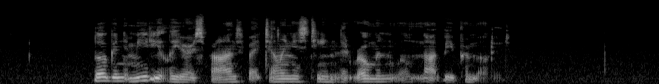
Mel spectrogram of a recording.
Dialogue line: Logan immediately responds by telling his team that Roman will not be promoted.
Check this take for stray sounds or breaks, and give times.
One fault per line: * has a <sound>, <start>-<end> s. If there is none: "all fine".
all fine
